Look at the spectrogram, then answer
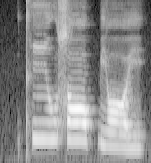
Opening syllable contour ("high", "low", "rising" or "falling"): high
